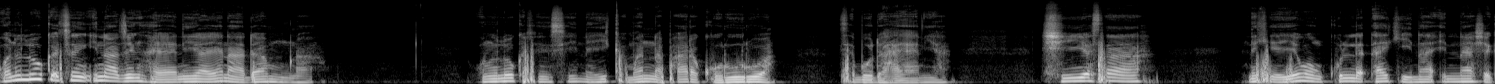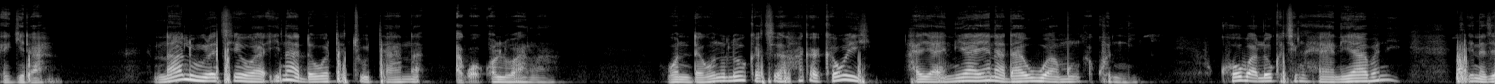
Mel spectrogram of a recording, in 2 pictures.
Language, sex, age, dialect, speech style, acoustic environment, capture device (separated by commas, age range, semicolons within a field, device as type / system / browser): Hausa, male, 25-34, Nigeria - Kano, happy, nature, mobile / Linux / Chrome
